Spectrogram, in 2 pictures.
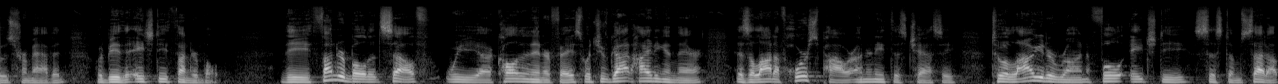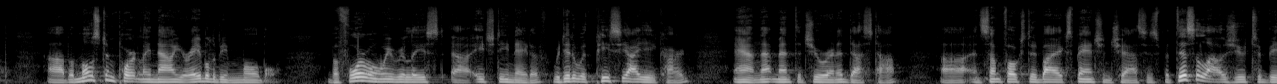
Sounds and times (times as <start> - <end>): Speech: 0.0 - 25.5.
